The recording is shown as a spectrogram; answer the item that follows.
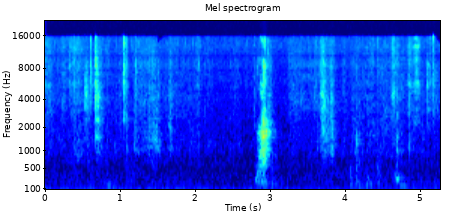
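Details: Five-week-old Australian Labradoodle puppies from a December 2020 litter playing indoors in an enrichment playground; one sharp, short yip rises above steady pattering, scrabbling paws and light knocks of toys.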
